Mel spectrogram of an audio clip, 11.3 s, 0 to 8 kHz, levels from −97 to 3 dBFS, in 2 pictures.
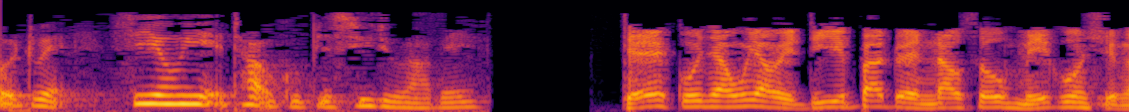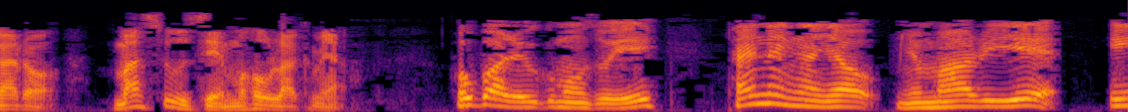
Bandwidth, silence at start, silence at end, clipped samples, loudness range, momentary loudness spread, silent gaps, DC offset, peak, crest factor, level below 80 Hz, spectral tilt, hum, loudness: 5.8 kHz; 0 s; 0 s; under 0.1%; 3 LU; 10 LU; 2.46-2.94 s; under 0.1%; -2 dBFS; 18 dB; -50 dBFS; -11 dB/octave; none; -20 LUFS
